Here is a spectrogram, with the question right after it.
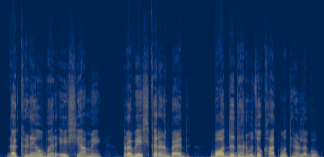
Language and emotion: Sindhi, neutral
